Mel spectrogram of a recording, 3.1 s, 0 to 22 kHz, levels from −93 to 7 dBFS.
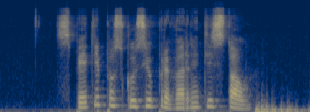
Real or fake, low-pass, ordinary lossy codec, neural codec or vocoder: real; 19.8 kHz; Opus, 16 kbps; none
